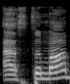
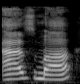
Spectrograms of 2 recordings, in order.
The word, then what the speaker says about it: asthma: Asthma is not pronounced as asthma but is pronounced as asthma, and T and H remain silent.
